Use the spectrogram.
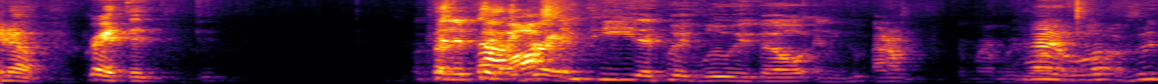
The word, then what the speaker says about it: Louisville: gotta do this show i don't know how louisville was ranked though how was lulu you just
